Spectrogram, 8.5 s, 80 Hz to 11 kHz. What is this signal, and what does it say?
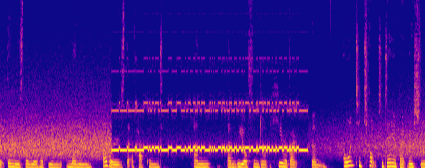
RTTY (45.45 baud, 170 Hz shift), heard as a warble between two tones, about 1360 Hz centre. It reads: MOWIMY WIEC PANI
